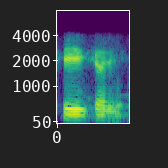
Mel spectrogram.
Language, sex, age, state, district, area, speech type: Punjabi, male, 30-45, Punjab, Kapurthala, rural, conversation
